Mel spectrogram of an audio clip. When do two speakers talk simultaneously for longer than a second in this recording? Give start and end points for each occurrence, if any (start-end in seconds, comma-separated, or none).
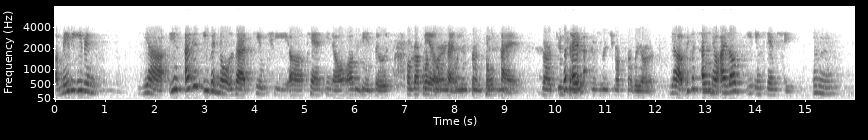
7.4-9.1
